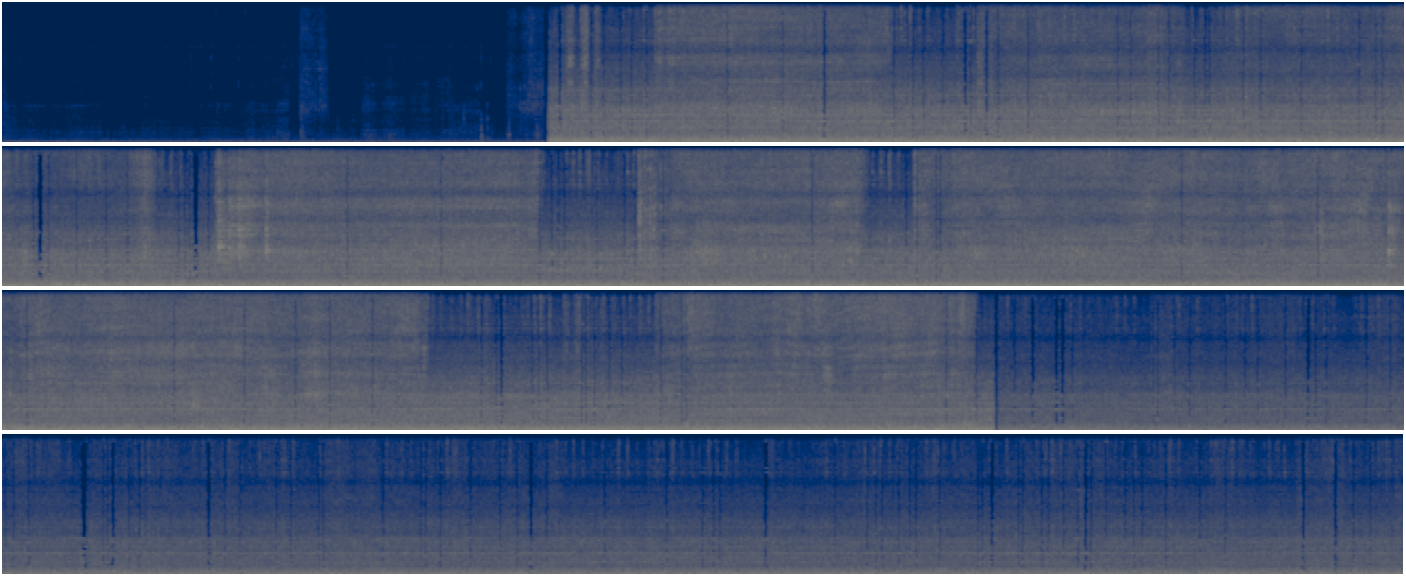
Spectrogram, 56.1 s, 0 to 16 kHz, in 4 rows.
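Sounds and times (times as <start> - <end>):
finishing machine running: 5.5 - 41.8.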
